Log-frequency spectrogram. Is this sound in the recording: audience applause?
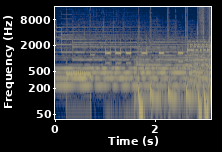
no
